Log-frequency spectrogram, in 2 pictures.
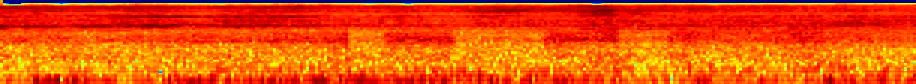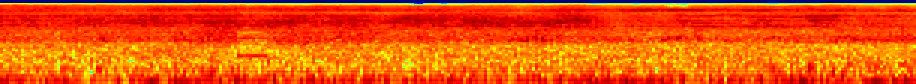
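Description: Loaded double-stack container cars of a freight train rolling past, a steady rumble of steel wheels on the rails with a high-pitched squeal from the wheels on the curve.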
